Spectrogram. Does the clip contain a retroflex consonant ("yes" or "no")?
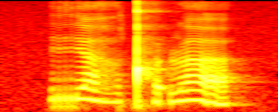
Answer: yes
